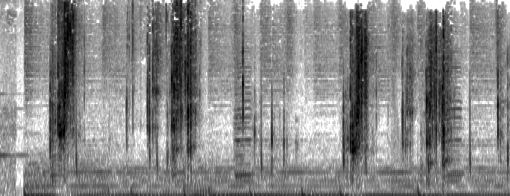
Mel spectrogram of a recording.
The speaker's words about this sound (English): Celery's good, really good for bone cracks. So you break an arm, give it a nice little gives it more impact.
